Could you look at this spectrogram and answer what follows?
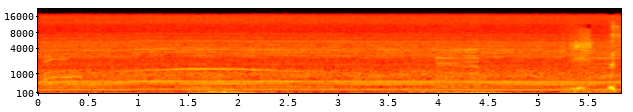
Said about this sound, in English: Listen to the bike whine.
